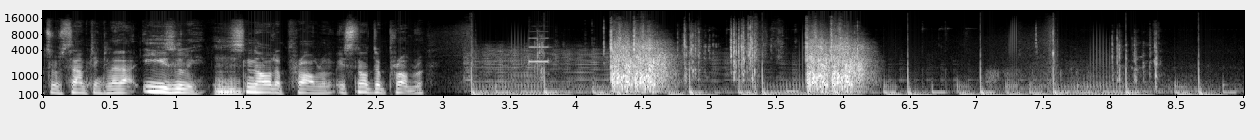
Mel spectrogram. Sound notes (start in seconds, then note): 3.6 gadget beeps; 4.2 gunfire popping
